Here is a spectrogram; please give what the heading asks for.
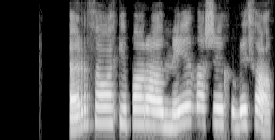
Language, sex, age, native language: Icelandic, male, 11, Icelandic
